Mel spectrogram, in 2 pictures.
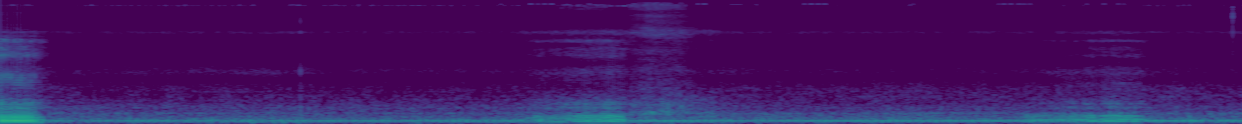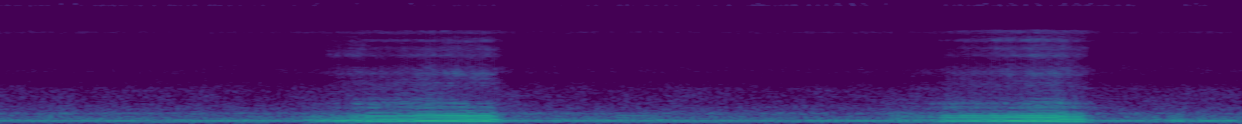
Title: Listen to those bulldog snores.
